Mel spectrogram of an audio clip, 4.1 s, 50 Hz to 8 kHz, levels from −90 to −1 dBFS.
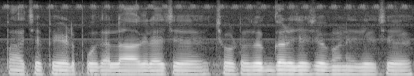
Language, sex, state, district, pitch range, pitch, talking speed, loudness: Marwari, male, Rajasthan, Nagaur, 105-110 Hz, 110 Hz, 190 wpm, -16 LUFS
